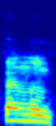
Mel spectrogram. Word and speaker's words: Fenelon: And so all you other people out there, now you know the reason between the spelling of Fenelon Falls and the pronunciation of Fenland Falls.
